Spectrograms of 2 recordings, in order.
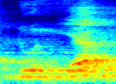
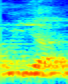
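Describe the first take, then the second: First: The n sound is clearly pronounced before y. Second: The n sound merges into the following y. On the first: The speaker calls it right. "dunia bukan duya" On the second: The speaker calls it wrong. "bukan duya"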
